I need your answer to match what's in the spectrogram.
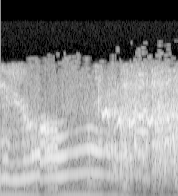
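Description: A female cat meows in a long, drawn-out wail that dips and then rises into a higher, strained cry, fairly loud, with no talking over it.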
